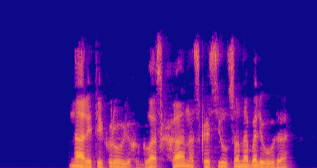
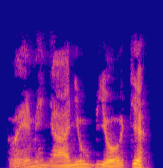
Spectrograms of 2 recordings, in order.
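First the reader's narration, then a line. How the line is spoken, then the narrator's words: Strangled wheeze. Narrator (Russian): просипел упрямец сдавленным голосом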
